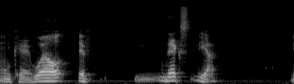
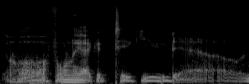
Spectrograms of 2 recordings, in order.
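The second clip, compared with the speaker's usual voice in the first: scheming cat; 4 semitones lower, 17 dB quieter than usual. Retold or imitated. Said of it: "he's like".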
